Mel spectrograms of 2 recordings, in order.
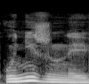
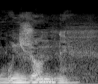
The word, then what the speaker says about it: униженные: Вот, да нет, ну, видимо, причастие униженные, видимо, у кого-то возникло подозрение, что оно должно произноситься с ударением на суффиксе. – Униженные? – Но это, конечно, неверно. Только так, конечно. Униженные и оскорбленные.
